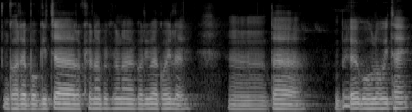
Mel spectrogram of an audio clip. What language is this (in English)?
Odia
